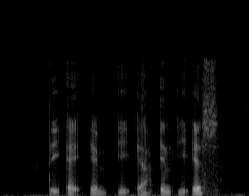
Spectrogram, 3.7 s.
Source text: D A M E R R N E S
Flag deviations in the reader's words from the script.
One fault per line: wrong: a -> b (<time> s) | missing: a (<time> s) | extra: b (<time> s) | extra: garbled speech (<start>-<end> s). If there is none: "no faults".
missing: R (2.3 s)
